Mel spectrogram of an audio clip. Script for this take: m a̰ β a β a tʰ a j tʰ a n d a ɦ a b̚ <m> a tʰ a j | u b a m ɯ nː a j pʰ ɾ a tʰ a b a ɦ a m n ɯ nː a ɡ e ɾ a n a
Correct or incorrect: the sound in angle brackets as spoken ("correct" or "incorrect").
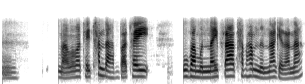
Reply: incorrect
